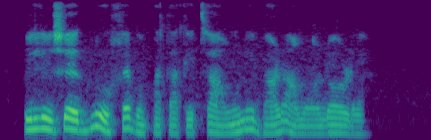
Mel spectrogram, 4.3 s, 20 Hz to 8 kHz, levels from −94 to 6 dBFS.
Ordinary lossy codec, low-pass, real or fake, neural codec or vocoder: none; none; real; none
